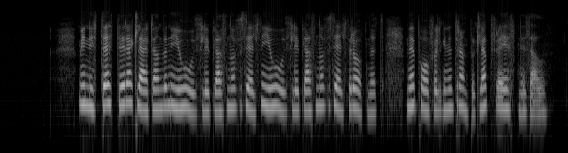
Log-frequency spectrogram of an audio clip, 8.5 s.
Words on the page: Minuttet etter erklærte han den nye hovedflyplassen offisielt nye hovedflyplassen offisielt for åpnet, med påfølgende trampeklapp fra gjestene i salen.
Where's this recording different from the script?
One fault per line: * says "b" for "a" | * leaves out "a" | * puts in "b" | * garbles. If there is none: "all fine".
all fine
